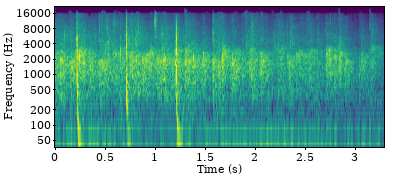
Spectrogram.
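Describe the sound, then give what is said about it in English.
A church audience in North Attleboro applauds to welcome the Taunton location. The clapping is dense and steady, with a few sharper claps standing out, and no voices. “And so, everybody here in North Attleboro, why don't we give Taunton a hand and welcome them in?”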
